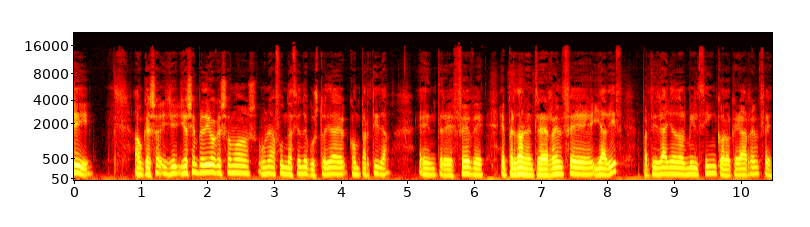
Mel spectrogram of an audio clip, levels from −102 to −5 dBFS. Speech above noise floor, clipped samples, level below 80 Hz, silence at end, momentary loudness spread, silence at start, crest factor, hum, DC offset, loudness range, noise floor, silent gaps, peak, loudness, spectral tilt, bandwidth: 22 dB; under 0.1%; -52 dBFS; 0 s; 9 LU; 0 s; 18 dB; none; under 0.1%; 4 LU; -47 dBFS; none; -8 dBFS; -26 LUFS; -7.5 dB/octave; 15.5 kHz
